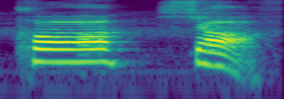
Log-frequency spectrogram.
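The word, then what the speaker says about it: כשף: The word translated witch is sorceress, is Makashepha, from the root kashaf, pronounced kashaf.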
